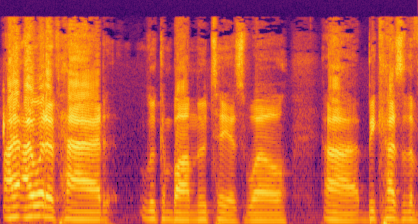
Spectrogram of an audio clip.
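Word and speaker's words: Mbah a Moute: Luke Richard Mbamute.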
